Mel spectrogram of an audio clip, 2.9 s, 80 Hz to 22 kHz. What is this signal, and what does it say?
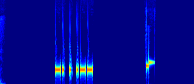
Morse code, heard as a keyed tone, about 45 wpm, 700 Hz. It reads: NEW
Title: Sentences from Top 300 Words - New Word Drill - 45wpm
